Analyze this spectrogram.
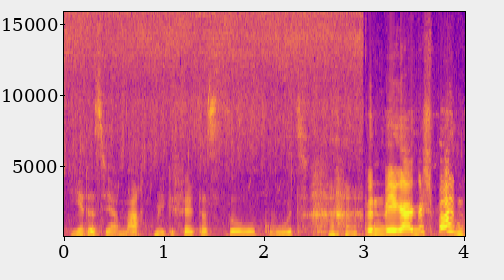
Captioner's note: laughs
